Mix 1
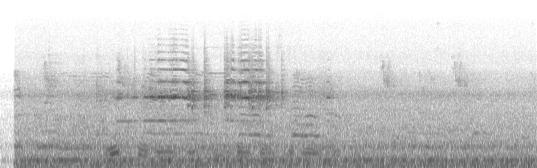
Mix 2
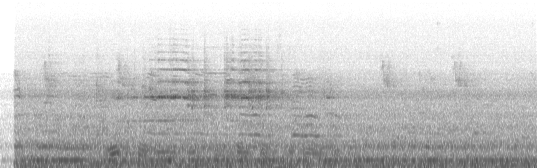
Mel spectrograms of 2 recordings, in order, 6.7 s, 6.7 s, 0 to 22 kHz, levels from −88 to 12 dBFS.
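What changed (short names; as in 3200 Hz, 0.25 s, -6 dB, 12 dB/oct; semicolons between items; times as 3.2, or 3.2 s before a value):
second sound -7.5 dB; reverb: on, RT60 1.9 s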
